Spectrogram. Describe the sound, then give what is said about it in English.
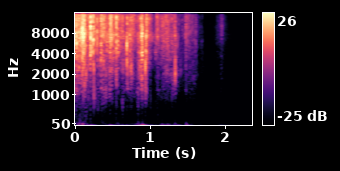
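Loud crinkling and crumpling of a sheet of paper for about a second and a half, dense crackly bursts that stop abruptly as the paper is crumpled and thrown away, followed by a faint light rustle. “Hope you could hear me throwing that piece of paper away, because that game was garbage.”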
